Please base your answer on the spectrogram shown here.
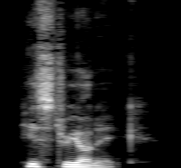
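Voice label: "histrionic", Australian English; pronunciations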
